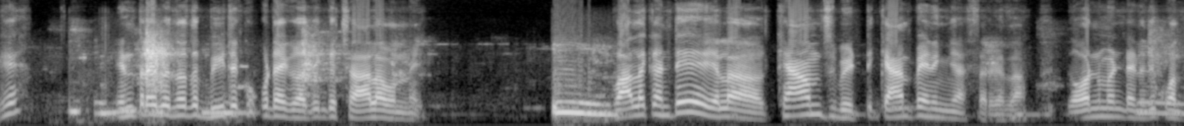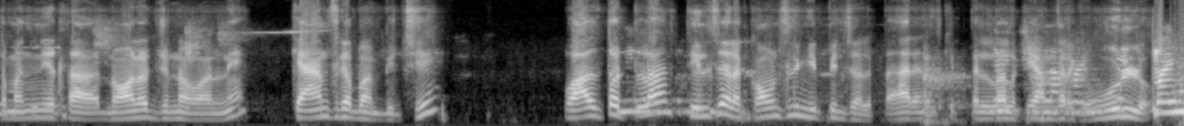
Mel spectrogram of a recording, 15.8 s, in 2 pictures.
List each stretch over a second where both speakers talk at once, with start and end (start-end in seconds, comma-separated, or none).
none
